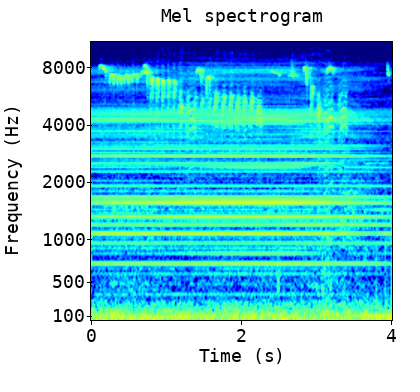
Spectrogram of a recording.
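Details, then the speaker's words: Rheem Classic heat pump at a vacant foreclosed home in Florida, not cooling: the outdoor contactor is pulled in and buzzing at a steady pitch but has come apart, its contact points loose, so the compressor isn't running. "what i'm looking at is our contactor is pulled in you can hear it buzzing uh but the contactors came apart so you see the contact points just laying there"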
